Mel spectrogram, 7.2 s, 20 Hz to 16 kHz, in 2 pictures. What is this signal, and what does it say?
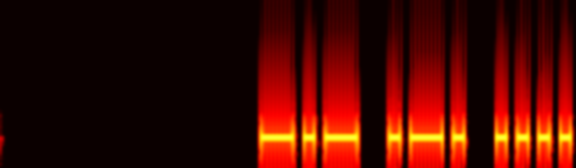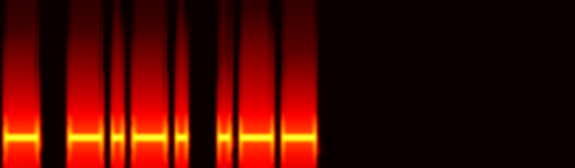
Morse code, heard as a keyed tone, about 18 wpm, 700 Hz. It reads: KR4CW
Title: Speed Racing - USA Call Signs 15wpm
